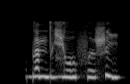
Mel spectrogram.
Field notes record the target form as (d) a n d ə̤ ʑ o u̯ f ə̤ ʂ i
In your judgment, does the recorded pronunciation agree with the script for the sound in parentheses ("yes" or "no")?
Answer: yes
